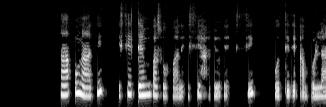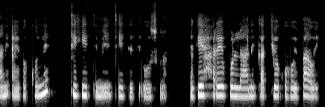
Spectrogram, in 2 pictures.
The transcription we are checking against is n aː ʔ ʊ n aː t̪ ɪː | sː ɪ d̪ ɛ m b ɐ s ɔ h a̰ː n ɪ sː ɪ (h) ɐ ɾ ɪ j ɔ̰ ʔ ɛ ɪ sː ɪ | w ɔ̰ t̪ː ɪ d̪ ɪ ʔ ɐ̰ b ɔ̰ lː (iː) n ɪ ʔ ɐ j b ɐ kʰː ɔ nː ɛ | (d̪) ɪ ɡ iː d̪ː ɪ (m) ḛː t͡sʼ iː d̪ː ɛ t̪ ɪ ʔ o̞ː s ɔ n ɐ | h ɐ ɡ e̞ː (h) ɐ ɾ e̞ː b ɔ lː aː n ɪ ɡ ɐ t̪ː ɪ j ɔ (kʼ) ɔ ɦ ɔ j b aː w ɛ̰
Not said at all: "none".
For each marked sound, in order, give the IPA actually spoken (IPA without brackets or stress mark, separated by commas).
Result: h, aː, t̪, m, h, kʼ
